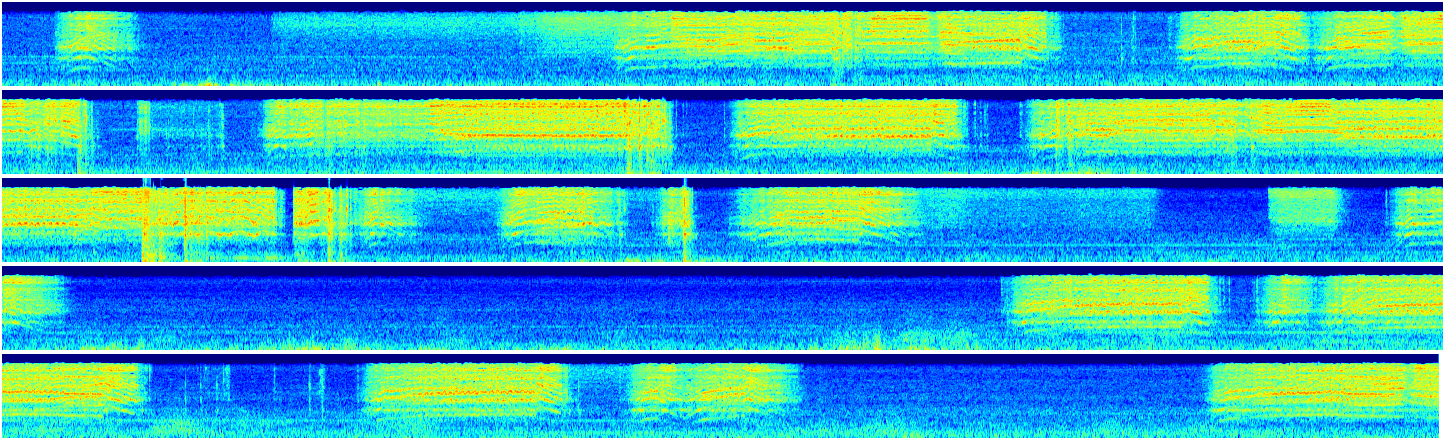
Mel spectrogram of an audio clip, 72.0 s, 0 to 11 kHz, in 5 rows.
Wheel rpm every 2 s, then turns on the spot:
10, 0, 0, 140, 190, 50, 120, 120, 60, 190, 130, 150, 110, 190, 200, 220, 70, 80, 100, 0, 0, 40, 0, 0, 0, 0, 30, 150, 130, 100, 40, 150, 80, 0, 10, 170.
10-12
